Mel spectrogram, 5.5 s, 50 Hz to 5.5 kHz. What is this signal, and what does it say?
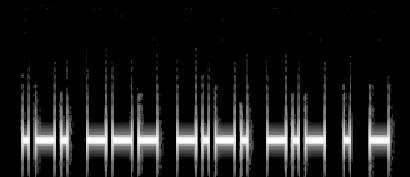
Morse code, heard as a keyed tone, about 14 wpm, 600 Hz. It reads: ROCKET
